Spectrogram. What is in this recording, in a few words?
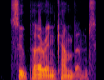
"Superincumbent", British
